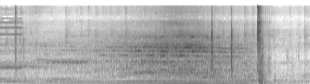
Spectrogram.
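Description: Heavy truck driving past, heard from inside a truck cab over a steady low hum: its noise swells towards the middle and fades, and a sharp click comes near the end.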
